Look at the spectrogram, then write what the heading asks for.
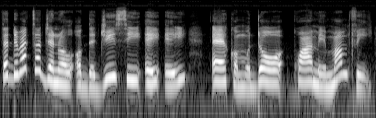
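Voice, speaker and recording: A Ghanaian woman narrates a television news report. Her pitch moves around a great deal as she reads, giving the scripted lines a very animated shape. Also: moderate pace, no echo.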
